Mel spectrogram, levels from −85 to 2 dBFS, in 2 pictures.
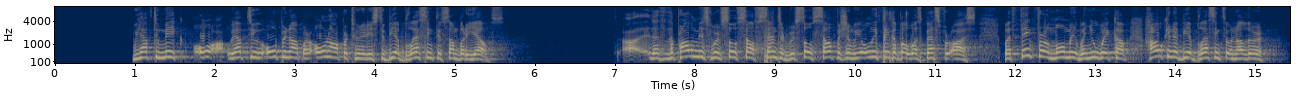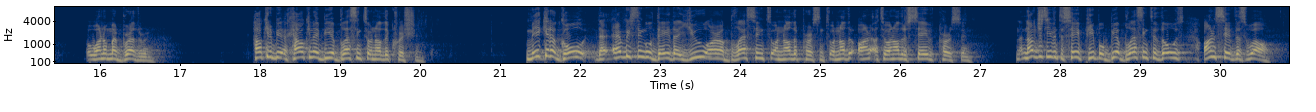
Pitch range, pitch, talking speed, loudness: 210-260 Hz, 235 Hz, 205 wpm, -25 LUFS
